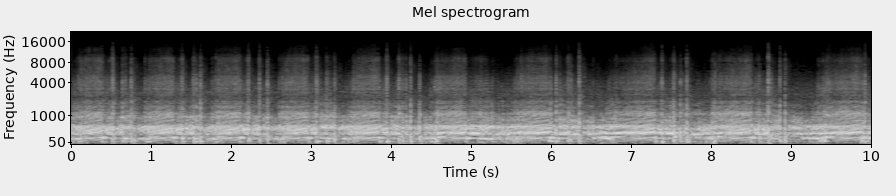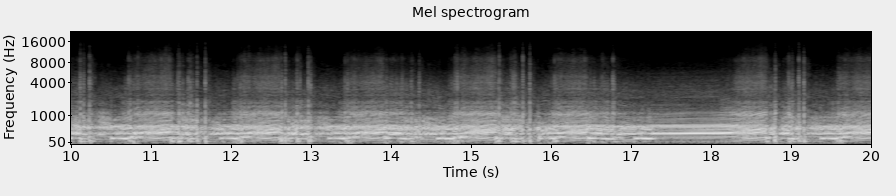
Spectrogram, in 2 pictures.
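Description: Car engine revving hard, its pitch rising and falling over and over as the sedan spins donuts on the asphalt. About three-quarters of the way through, the revs hold steady for a moment.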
